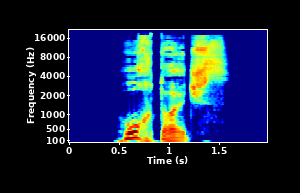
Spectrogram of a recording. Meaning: genitive singular of Hochdeutsch
- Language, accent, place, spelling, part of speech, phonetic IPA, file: German, Germany, Berlin, Hochdeutschs, noun, [ˈhoːxˌdɔɪ̯tʃs], De-Hochdeutschs.ogg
